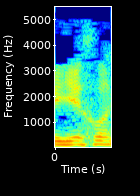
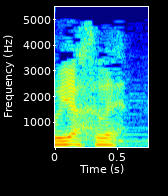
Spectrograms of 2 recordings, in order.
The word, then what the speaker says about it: Jahve: Prije svega Bogu nije ime Jehova, nego Jahve. To je pogrešno čitanje jevrejskog imena Božijeg.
